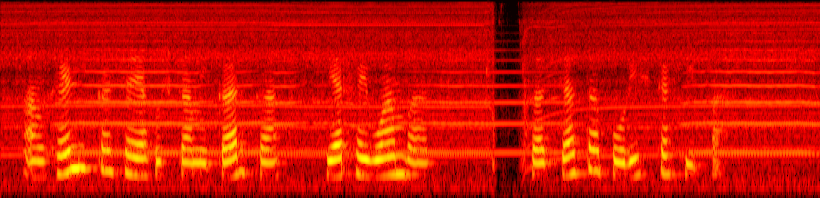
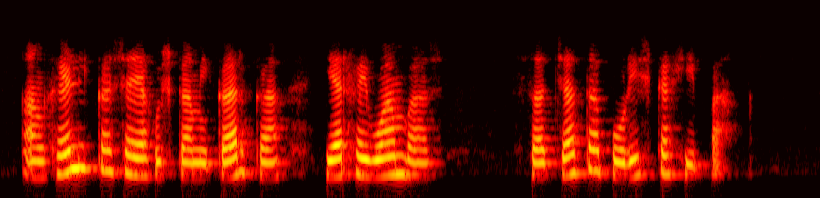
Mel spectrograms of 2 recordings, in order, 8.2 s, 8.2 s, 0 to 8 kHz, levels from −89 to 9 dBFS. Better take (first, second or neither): second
